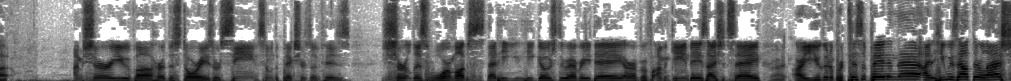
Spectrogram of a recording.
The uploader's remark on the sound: live from Browns training camp in Berea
